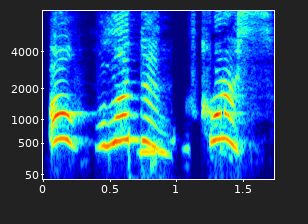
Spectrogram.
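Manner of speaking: high, playful mock English accent; hammed-up English accent, pitched high; pretend English accent. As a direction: put on a very grand English accent. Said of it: "I just pretend to have one".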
